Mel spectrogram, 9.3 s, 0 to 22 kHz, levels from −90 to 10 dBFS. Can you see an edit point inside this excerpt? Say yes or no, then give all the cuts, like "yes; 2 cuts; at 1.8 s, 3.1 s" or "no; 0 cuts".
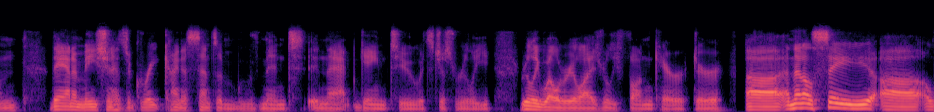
yes; 1 cut; at 7.4 s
